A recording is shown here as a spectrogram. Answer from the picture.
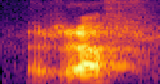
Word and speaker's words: rough: कभी कभी GH के F, फा का उच्चारण भी आता है, जैसे ROUGH, रफ। GH को फा का भी आवाज़ आती है।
